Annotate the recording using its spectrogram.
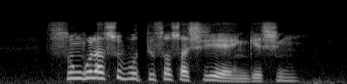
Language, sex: Tsonga, female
